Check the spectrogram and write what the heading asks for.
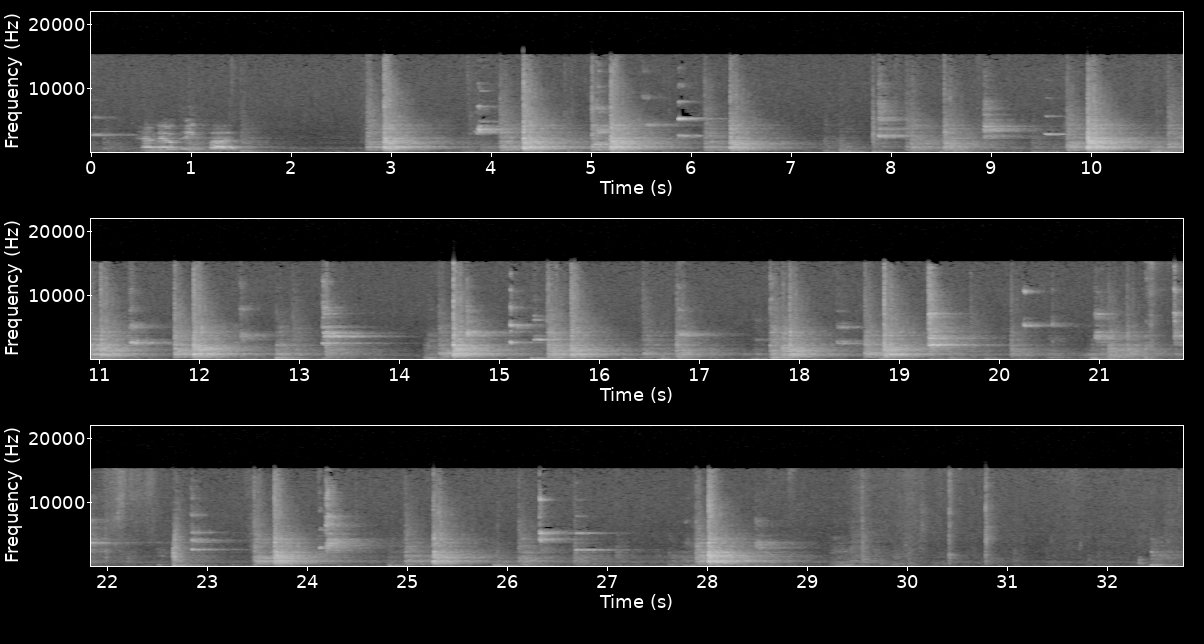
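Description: A squash rally: the ball struck by rackets and smacking off the walls about once a second, each hit echoing in the court, with a few short shoe squeaks on the wooden floor.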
